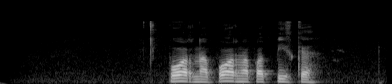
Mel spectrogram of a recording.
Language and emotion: Russian, neutral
